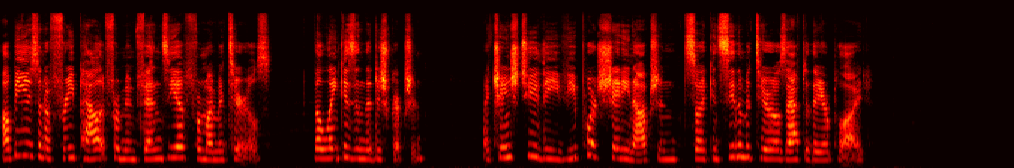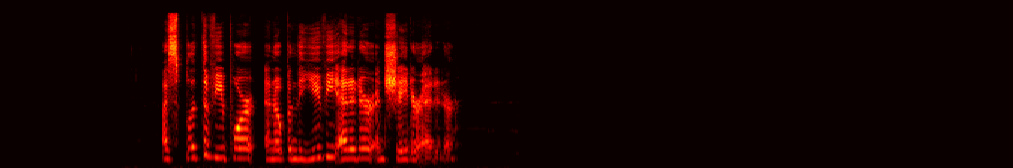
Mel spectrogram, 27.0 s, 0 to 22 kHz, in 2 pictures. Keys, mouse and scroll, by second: 7.1 KP_1, 11.6-18.1 drag, 18.4 shift+middle click, 20.4 click, 21.1 shift+middle click, 22.0 click, 26.7 n.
